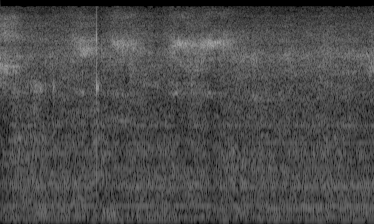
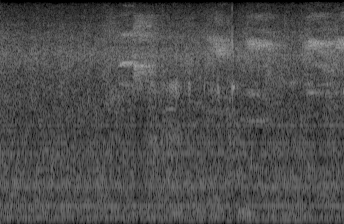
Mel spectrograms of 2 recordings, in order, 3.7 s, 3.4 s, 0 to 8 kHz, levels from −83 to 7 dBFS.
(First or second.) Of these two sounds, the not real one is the first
